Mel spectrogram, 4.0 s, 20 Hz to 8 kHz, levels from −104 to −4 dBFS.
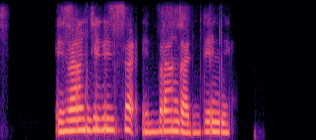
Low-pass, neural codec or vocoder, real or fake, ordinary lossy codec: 7.2 kHz; codec, 16 kHz, 4 kbps, FunCodec, trained on Chinese and English, 50 frames a second; fake; Opus, 16 kbps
